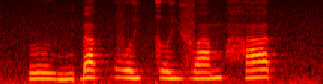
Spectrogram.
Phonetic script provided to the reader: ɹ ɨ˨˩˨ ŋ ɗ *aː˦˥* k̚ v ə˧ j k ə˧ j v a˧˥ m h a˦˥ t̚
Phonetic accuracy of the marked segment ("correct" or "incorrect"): incorrect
